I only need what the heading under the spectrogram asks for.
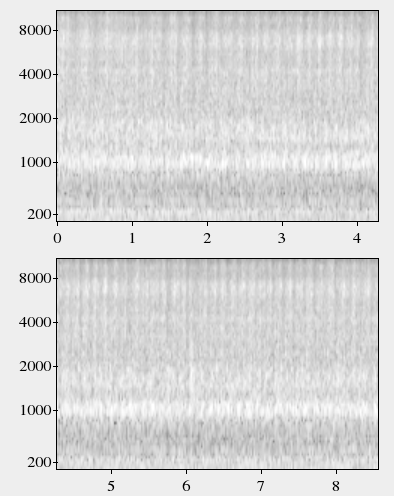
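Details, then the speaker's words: Concrete pump diesel engine with air in the fuel system, running while injector lines are bled and throttle screw adjusted: loud, heavy drone at steady speed with a coarse, uneven churn; rough running from air in the fuel. "all right so if I adjust the otle screw man it sounds horrible"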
